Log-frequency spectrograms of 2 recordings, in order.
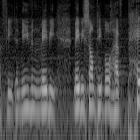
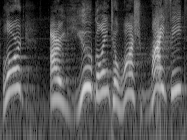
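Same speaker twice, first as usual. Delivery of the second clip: high, loud and slow, aghast; stunned protest, dragging each word; shocked disbelief; 7 semitones higher, 14 dB louder, slower than usual. Retold or imitated. Peter aghast as Jesus kneels with the basin. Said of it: "the shock that Peter feels".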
